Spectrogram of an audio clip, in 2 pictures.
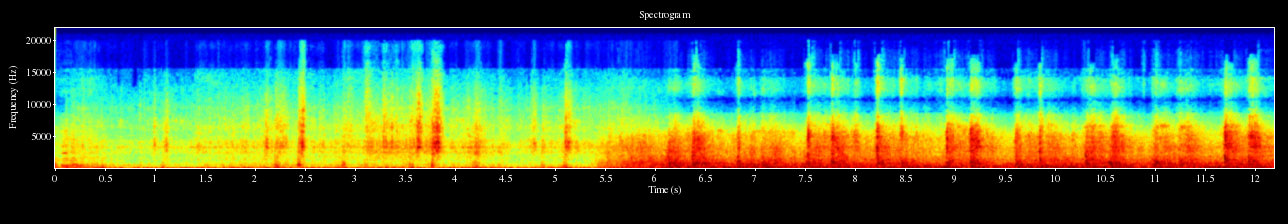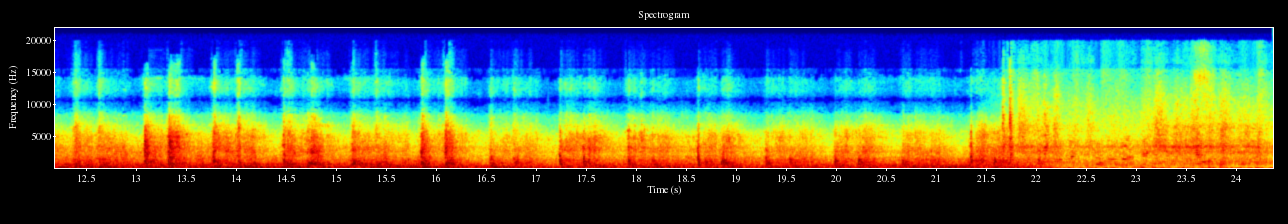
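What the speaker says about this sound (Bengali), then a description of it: "আর আমরা আজকে যে ট্রেনে ভ্রমণ করতেছি" Jayantika Express passenger train running on the rails between Dhaka and Sylhet, a loud steady rumble of wheels and carriage with rhythmic clatter throughout, heard from inside the coach.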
